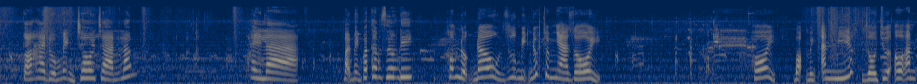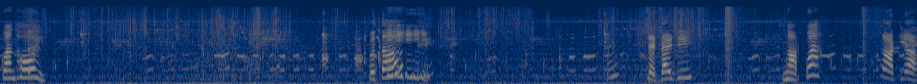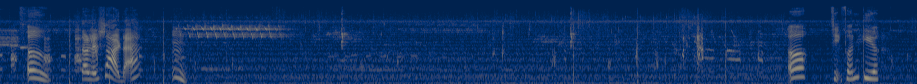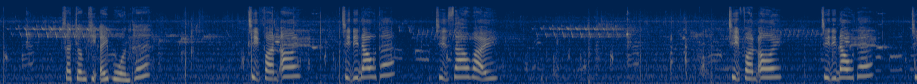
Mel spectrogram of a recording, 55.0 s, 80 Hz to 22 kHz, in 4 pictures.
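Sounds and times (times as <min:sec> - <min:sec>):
chickens clucking: 0:00.0 - 0:55.0
bird trilling: 0:09.1 - 0:11.4, 0:12.8 - 0:31.8, 0:40.6 - 0:55.0.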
